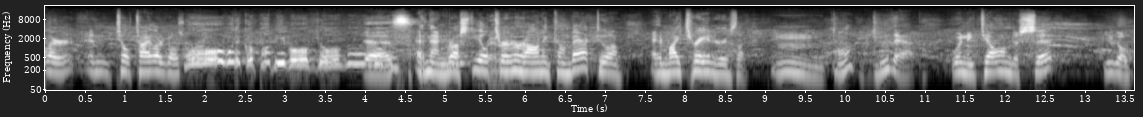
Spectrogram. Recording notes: Live from Bear Cave Brewing in Hopkins, MN. Sips drinks with a live audience of hunters.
